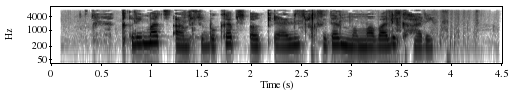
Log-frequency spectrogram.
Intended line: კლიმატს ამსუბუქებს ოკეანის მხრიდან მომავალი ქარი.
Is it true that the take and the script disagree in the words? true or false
false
